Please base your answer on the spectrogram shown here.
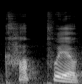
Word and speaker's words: כ: 그 Y 발음에 해당된다 생각하시면 되고요. 자, 그 다음에 카프예요.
